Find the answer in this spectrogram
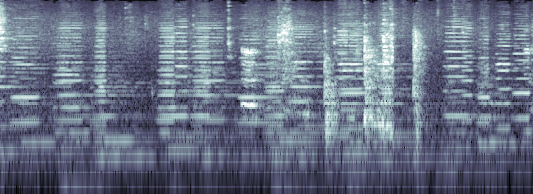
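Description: Background music led by an accordion playing held notes and chords.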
